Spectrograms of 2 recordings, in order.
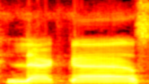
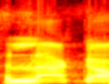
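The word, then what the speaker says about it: لَكَ: প্রত্যেকটা হরফ যেভাবে যেখানে আছে, রহা এগুলো হা না হয়ে যায়, রহ যেন বাহির হয়, লাকা হয়, লাক না হয়, সাদ না হয়। এখানে এই রকা আছে, রকা হয়, রাকা না হয়, এগুলো লক্ষ্য করবো ইনশাআল্লাহ।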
